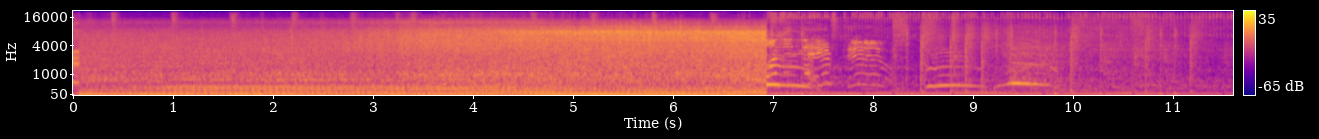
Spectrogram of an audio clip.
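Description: Small STOL aircraft with a turbo-normalized engine taking off at a STOL competition, a loud steady engine drone for about seven seconds that then drops away, leaving fainter sound with a voice speaking.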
